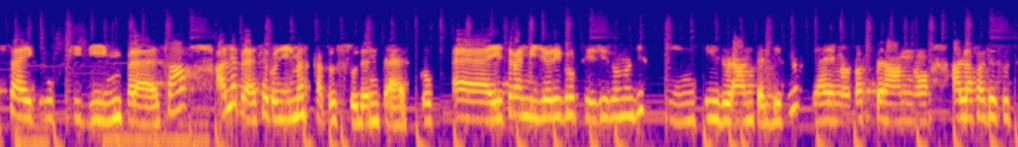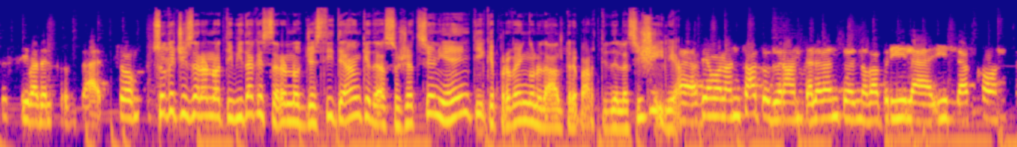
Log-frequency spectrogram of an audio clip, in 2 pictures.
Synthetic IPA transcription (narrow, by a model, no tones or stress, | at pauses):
sɛjɡɾupːid̪iːmpɾɛːzaa̰lːepɾɛːzekonilmerkaːt̪ost̪ud̪ent̪esko | eit̪ɾɛmːiʎːoːɾiɡɾupːit͡ʃisoːnod̪ist̪int̪id̪uɾant̪eild̪iznesɛjməpasːeɾanːoalːafaːsesut͡ʃːesːiːvad̪elpɾod͡ʒɛ̰t̪ːosɔket͡ʃːis̬aɾanːoat̪ːivit̪akːesːaɾanːod͡ʒest̪iːt̪eaŋk̟ed̪aːsːot͡ʃat̪sːjoːniɛnt̪ikepːɾovɛŋɡonod̪aa̰lt̪ɾepa̰rt̪id̪elːasit͡ʃḭːlja̰abjaːmolant͡ʃaːt̪od̪uɾant̪elevɛnt̪od̪elnɔːveapɾiːleilkɔnt̪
